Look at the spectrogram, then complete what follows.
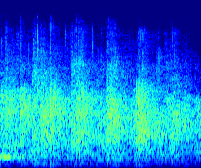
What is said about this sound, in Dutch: Applaus voor degene die dit geschreven heeft. Ik was het niet.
